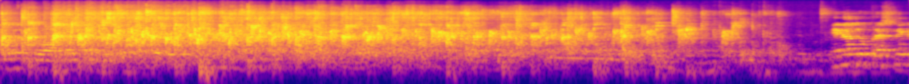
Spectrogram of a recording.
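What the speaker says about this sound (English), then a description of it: "a big round of applause to me and for all the organizers who organized this" An audience at a career-pathways talk claps in a dense, steady wash of applause, with voices mixed in throughout. The applause eases slightly toward the end.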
